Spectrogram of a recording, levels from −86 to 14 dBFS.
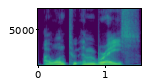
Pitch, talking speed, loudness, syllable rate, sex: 135 Hz, 155 wpm, -16 LUFS, 4.3 syllables/s, male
